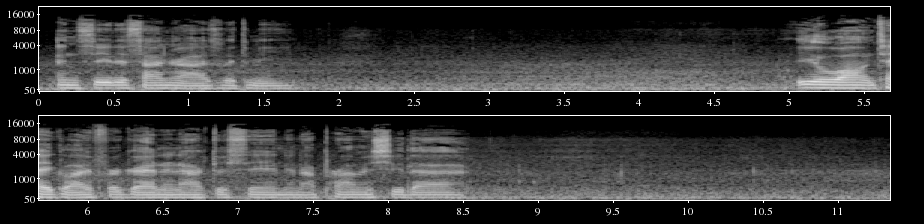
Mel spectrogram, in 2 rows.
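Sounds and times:
low rumble of wind: 0.0 - 11.3
speech: 0.1 - 1.8, 5.0 - 8.6
gentle wash of calm ocean waves at sunrise: 1.2 - 6.0, 7.6 - 11.3.

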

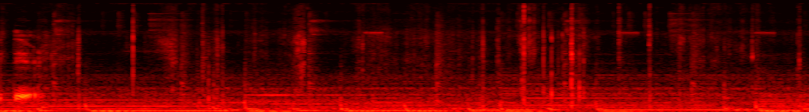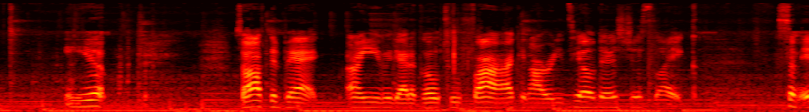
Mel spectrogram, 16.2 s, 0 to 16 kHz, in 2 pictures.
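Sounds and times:
deck of cards being shuffled: 0.4 - 9.6
speech: 8.8 - 9.3, 10.5 - 15.0, 16.0 - 16.1.

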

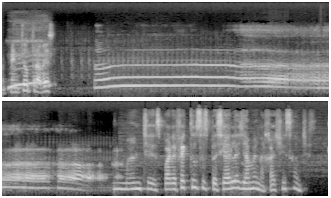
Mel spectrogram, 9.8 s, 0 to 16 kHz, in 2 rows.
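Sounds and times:
voice imitating a ghost's mournful wailing: 0.0 - 0.7, 1.4 - 6.7
speech: 0.0 - 1.6, 6.8 - 9.7.

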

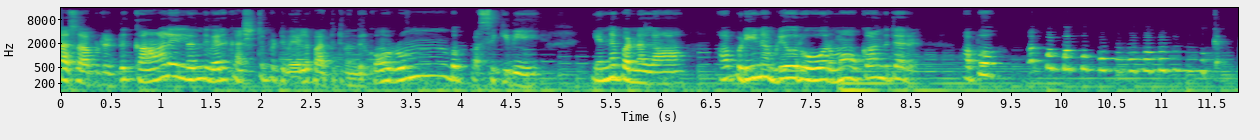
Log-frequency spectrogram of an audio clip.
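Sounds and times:
speech: 0.0 - 10.0
person imitating a hen clucking: 9.7 - 11.7.

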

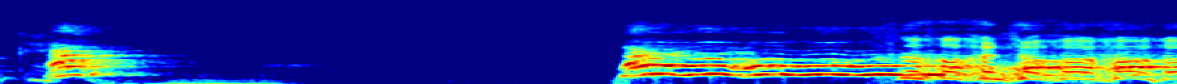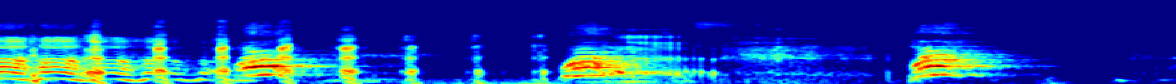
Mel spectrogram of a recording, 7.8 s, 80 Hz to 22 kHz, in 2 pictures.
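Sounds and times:
dog barking: 0.1 - 0.6, 2.0 - 3.0, 4.6 - 5.2, 5.8 - 6.2, 7.0 - 7.4
laughter: 3.0 - 6.8
speech: 3.2 - 7.2.

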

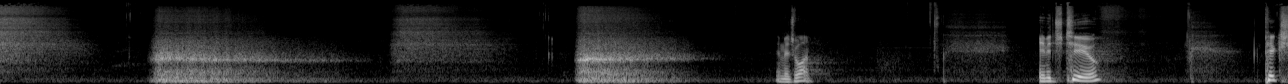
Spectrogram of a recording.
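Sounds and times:
slow deep rhythmic breathing: 0.0 - 7.2, 9.4 - 10.2, 11.2 - 12.5
speech: 7.8 - 8.3, 10.4 - 11.2, 12.7 - 12.8.

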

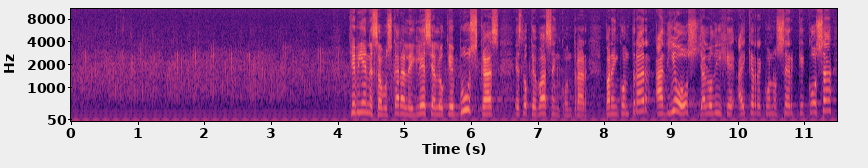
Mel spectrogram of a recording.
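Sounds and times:
crowd clapping steadily: 0.0 - 5.6
low electrical hum: 0.0 - 11.4
speech: 4.2 - 11.4.

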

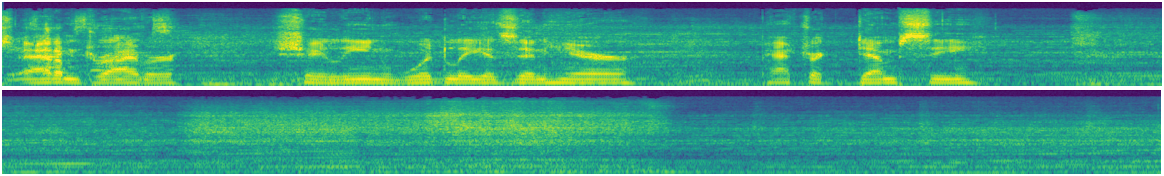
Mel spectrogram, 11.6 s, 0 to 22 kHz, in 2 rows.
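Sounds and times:
speech: 0.0 - 5.5
1957 Ferrari era racing cars accelerating: 0.0 - 11.5.

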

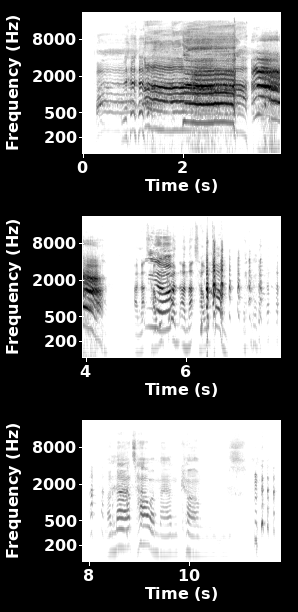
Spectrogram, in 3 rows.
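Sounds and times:
man's strained anime-style power-up scream: 0.3 - 4.4, 5.2 - 5.8
laughter: 0.8 - 1.6, 5.4 - 8.5, 11.3 - 11.8
speech: 0.8 - 1.6, 5.1 - 7.7.

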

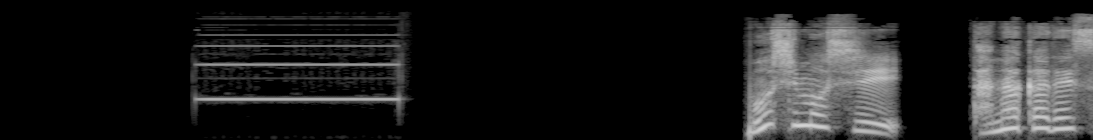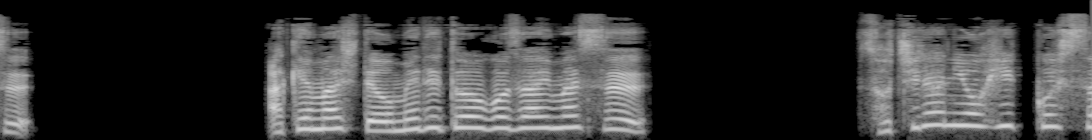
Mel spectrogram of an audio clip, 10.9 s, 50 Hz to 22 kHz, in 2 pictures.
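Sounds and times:
electronic answering machine beep before a recorded phone message: 1.0 - 2.0
speech: 3.8 - 5.7, 6.8 - 8.8, 9.8 - 10.9.

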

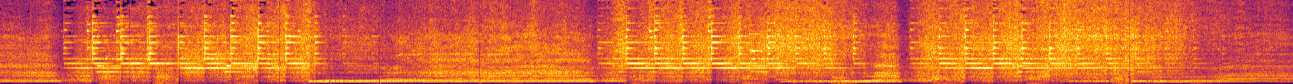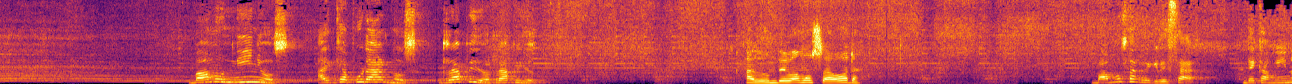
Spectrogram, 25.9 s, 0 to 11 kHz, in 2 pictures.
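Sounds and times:
steam train whistle blasts: 0.0 - 1.0, 2.8 - 18.5
steam train hissing steam: 0.0 - 25.8
steam train rhythmic chugging: 0.0 - 25.8
speech: 15.0 - 18.4, 20.4 - 21.7, 23.9 - 25.8.

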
